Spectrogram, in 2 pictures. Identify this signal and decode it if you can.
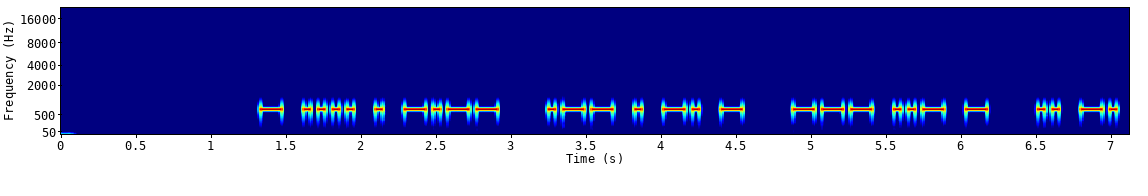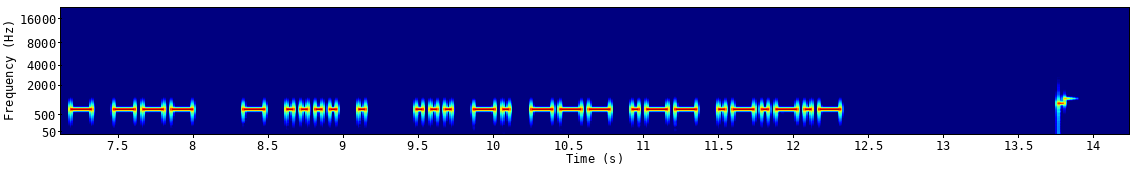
Morse code, heard as a keyed tone, about 25 wpm, 700 Hz. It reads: THEY WENT OUT INTO THE SNOW.
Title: Sentences from Top 1000 Words - Review Part 3 - 25wpm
